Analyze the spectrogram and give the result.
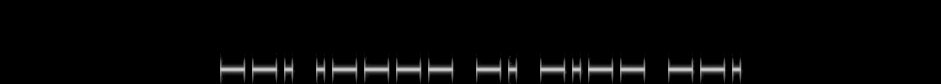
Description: Morse code, heard as a keyed tone, about 15 wpm, 700 Hz. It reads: G1NYG
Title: DXCC-100 Call Signs - 5 Characters - 15wpm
